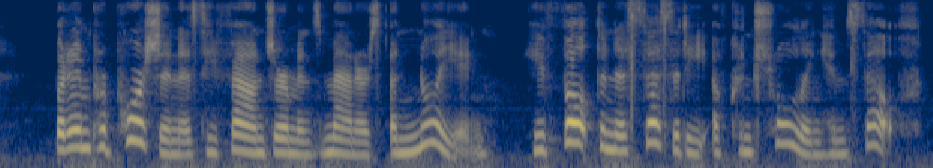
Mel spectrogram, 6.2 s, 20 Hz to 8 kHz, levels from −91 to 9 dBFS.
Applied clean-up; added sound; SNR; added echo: none; none; none; none.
